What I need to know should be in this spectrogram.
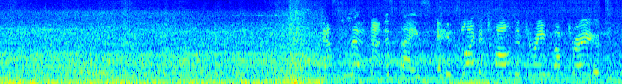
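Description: A car engine roars as the car speeds along.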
